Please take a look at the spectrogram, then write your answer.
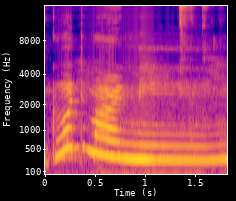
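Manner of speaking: very slow, high, loud good morning; long, loud, drawn-out call; drawn-out greeting. Real, not acted. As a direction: stretch the greeting right out, loudly.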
